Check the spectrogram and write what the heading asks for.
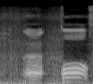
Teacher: জিহ্বার গোড়া তার বরাবর উপরের তালুর সঙ্গে মিশাইয়ে · জিহ্বার গোড়া তার বরাবর উপরের তালুর সঙ্গে লাগাইয়া 2 নক্তাওয়ালা কফ। তো জিহ্বার গোড়া বলা হয় একেবারে জিহ্বার যে ভিতরের অংশ রয়েছে সেটাকে বলা হয় মূলত জিহ্বার গোড়া, অর্থাৎ যেখানে আঙুল রাখলে জিহ্বার একেবারে ভিতরের যেই অংশে আঙুল রাখলে একটু বমি বমি ভাব হয়, সেটাকে বলা হয় জিহ্বার গোড়া।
